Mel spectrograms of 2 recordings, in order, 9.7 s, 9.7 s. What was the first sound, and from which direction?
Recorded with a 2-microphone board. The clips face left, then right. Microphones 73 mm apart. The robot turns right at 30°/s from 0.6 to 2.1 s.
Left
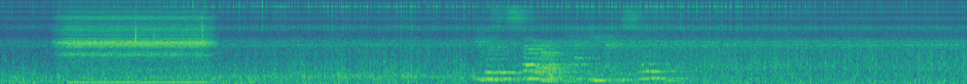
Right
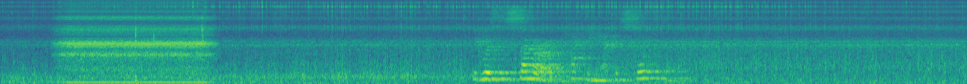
A woman speaking, 55° right (ahead or behind).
